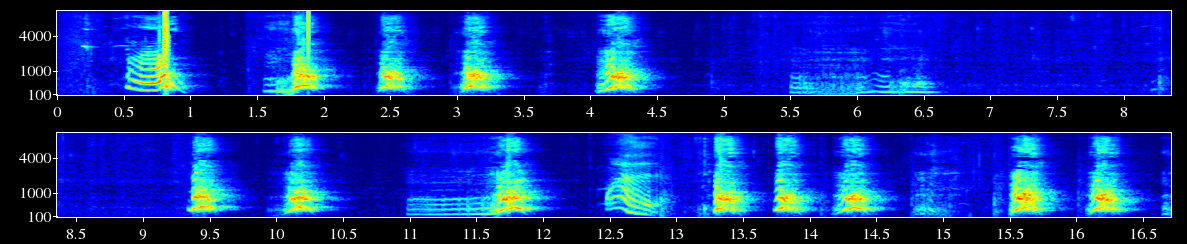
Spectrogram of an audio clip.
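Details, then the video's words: Pit Bull dog 'talking' to his owner to say he wants to go outside: a string of short, sharp barks mixed with longer, wavering, whining yowls that slide in pitch, in bursts with brief pauses. "Pit Bull talking"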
